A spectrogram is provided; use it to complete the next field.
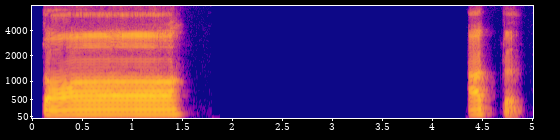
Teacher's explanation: زبان کی نوک کو اوپر والے دانتوں کے مسوڑوں کے ساتھ لگانے سے یہ حرف ادا ہوتا ہے اور زبان کا درمیانی حصہ اوپر اٹھاتے ہوئے ہمیشہ بھاری آواز میں ادا ہوتا ہے. جیسے تو، ات، کلکڑا ہوگا، ات، تو یہ تا نہیں ہوگا، تو، تی، تو.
